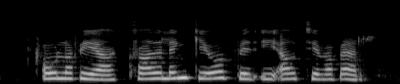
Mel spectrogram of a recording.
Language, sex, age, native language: Icelandic, female, 30-39, Icelandic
